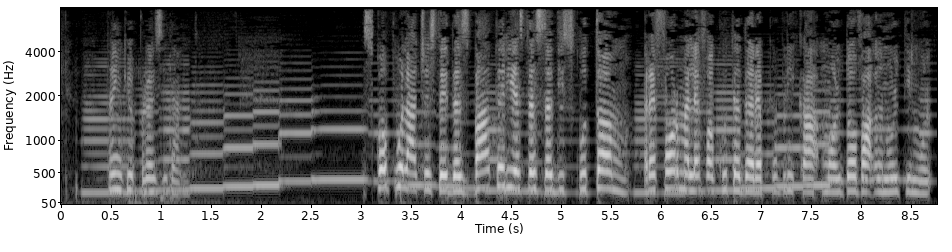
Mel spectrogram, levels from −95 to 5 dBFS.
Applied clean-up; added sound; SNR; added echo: neural mask model RNNoise.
